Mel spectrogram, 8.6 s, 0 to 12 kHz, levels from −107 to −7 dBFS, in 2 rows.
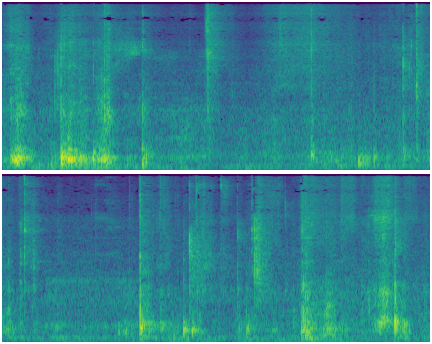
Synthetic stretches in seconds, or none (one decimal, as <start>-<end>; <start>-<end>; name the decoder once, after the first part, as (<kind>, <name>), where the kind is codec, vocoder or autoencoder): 0.4-3.3 (codec, SNAC); 7.3-7.8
